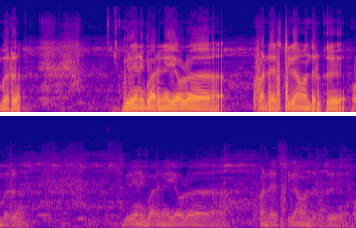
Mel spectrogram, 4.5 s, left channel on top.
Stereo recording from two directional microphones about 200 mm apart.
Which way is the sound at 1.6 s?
55° left (ahead or behind).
